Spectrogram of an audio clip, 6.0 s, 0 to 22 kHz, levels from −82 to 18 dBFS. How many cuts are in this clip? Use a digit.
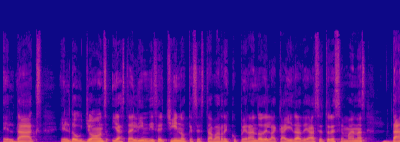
0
